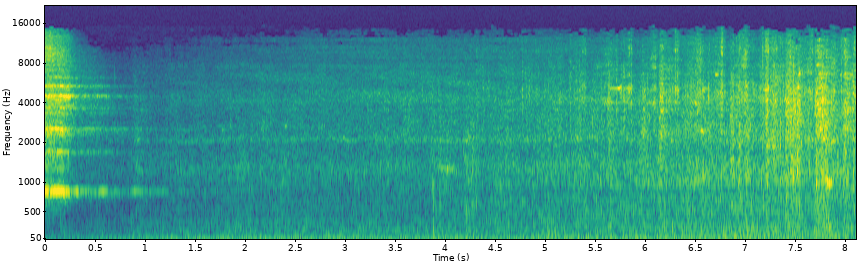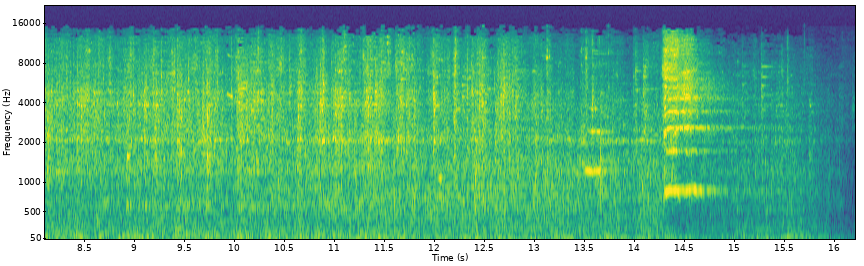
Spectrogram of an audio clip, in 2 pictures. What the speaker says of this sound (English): Little train called the Wee Georgie Wood.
